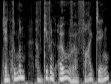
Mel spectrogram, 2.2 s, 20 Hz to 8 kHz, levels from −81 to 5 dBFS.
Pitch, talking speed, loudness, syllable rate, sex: 130 Hz, 135 wpm, -20 LUFS, 5.4 syllables/s, male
